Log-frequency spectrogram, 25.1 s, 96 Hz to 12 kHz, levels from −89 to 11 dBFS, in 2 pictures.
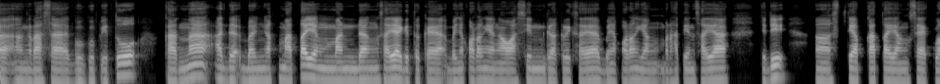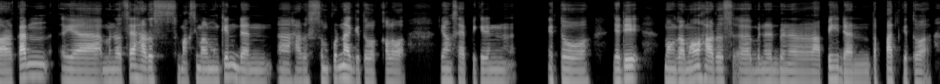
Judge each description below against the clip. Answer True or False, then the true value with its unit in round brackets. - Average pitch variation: False (1.6 semitones)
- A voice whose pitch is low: True (115 Hz)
